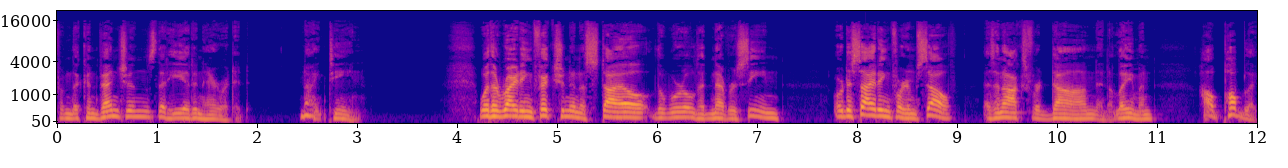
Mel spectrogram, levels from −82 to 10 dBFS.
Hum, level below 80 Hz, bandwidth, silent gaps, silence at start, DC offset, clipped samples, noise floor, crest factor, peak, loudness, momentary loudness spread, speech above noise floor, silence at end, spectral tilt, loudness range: none; -48 dBFS; 16.5 kHz; none; 0 s; under 0.1%; under 0.1%; -72 dBFS; 20 dB; 0 dBFS; -19 LUFS; 13 LU; 54 dB; 0 s; -5.5 dB/octave; 7 LU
